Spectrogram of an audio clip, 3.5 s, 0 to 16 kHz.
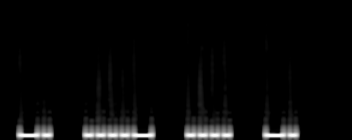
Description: Morse code, heard as a keyed tone, about 20 wpm, spaced as for 15 wpm, 700 Hz. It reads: N4HN
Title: 069 Lesson 12g - Letter d - Call Signs 20wpm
